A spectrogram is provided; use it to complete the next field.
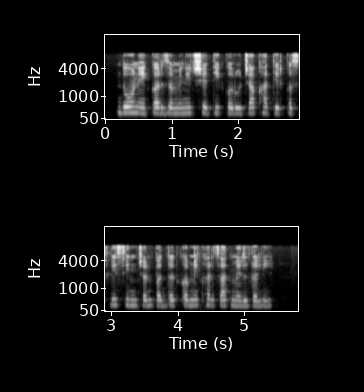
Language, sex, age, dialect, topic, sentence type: Marathi, female, 18-24, Southern Konkan, agriculture, question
